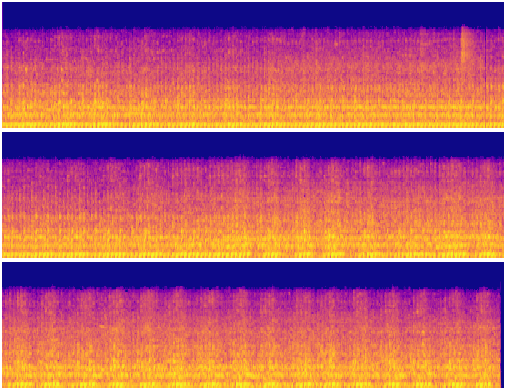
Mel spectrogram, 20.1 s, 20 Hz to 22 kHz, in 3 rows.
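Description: John Deere 5050D tractor's three-cylinder diesel engine running steadily as the tractor is driven. From about halfway through, the sound pulses evenly at about two beats a second, and there is a single sharp click about six seconds in.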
